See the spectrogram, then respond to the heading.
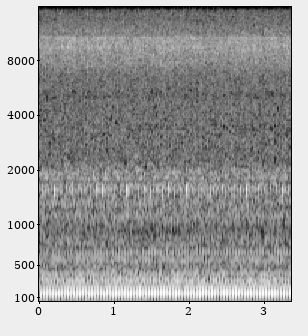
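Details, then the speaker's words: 2013 Chevrolet Colorado after the alternator pulley was replaced, idling with the aircon on: steady, even idle with no ticking or chirp from the front; the pulley noise is gone and it runs normally. "Nawala na yung tunog. Nawala na yung tunog ng pulley na yan. Yan yung pulley na yan ng alternator. Tahimik na."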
